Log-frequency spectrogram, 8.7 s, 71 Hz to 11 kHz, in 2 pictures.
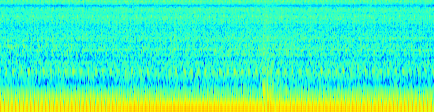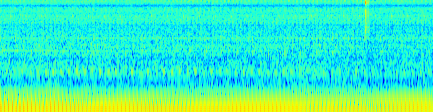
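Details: VW Golf 7R with Racingline stage 3 IS38 hybrid turbo, VIS HPFP and decat Scorpion exhaust, idling after turbo swap while pipework is checked for leaks: deep, steady idle with an even low throb and no misses, knocks or hiss; healthy.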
